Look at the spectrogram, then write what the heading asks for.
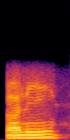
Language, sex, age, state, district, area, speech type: Marathi, male, 30-45, Maharashtra, Sangli, urban, conversation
